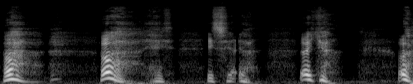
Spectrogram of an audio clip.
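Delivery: panting, broken starts ending in a loud cough; out of breath, coughing. Acted. Frightened runner trying to catch his breath, winded and coughing. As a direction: try to speak while catching your breath. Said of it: "coughs a little bit".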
